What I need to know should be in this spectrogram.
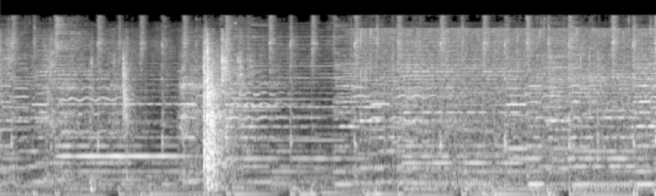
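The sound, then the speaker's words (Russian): Heavy rain pours down in a dense, steady hiss, with one sharp thud standing out about a third of the way through. “Очень сильный ливень.”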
